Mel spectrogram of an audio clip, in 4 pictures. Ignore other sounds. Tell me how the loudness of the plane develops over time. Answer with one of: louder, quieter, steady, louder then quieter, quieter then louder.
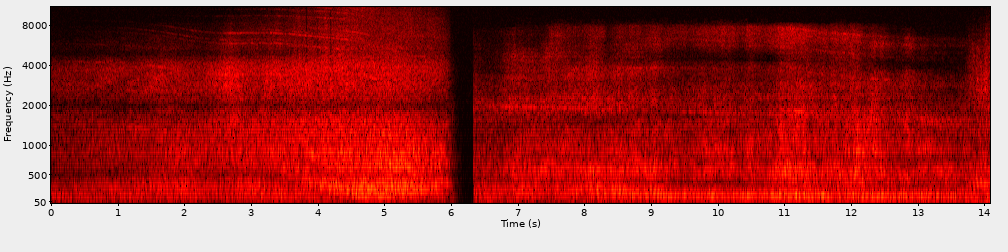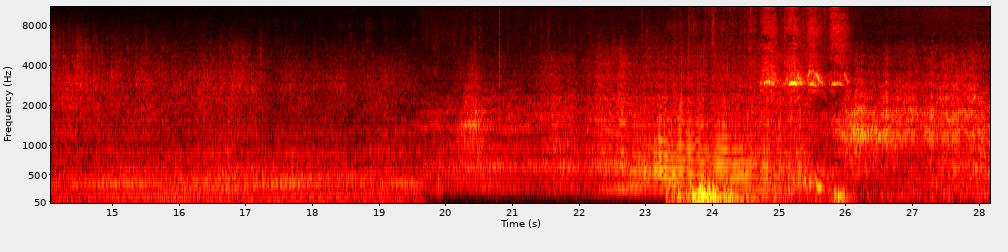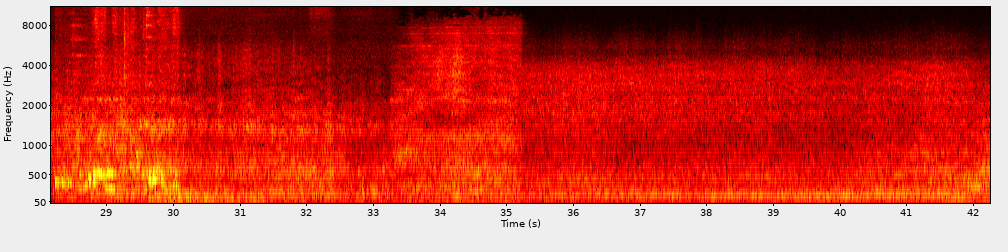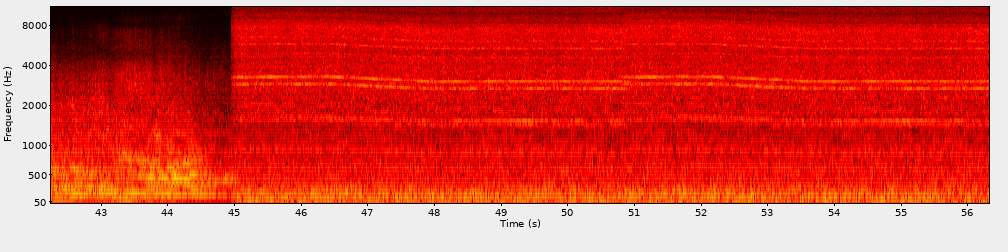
louder.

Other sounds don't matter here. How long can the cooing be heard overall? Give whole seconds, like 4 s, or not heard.
5 s.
